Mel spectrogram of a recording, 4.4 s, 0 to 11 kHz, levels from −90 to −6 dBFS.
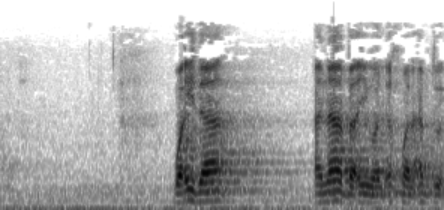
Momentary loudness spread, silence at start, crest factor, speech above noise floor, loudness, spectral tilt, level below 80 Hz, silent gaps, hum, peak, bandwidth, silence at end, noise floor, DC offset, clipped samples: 17 LU; 0.05 s; 18 dB; 25 dB; -15 LUFS; -4 dB/octave; -42 dBFS; none; none; 0 dBFS; 8 kHz; 0 s; -40 dBFS; under 0.1%; under 0.1%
